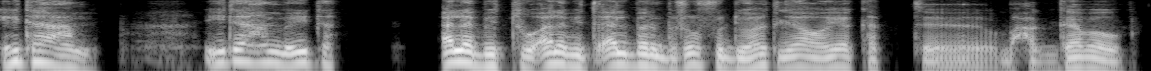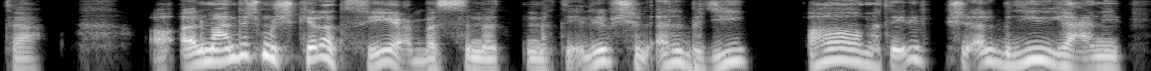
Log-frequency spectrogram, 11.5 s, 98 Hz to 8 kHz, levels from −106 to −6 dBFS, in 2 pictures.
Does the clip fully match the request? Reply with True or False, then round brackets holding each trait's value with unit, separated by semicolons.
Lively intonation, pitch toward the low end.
False (7.2 semitones; 145 Hz)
